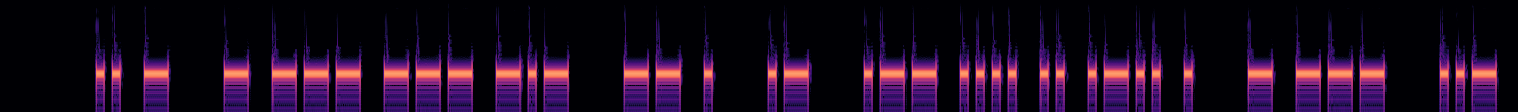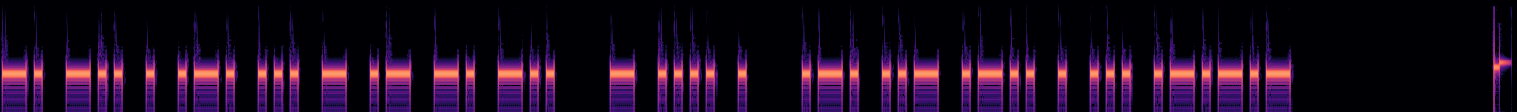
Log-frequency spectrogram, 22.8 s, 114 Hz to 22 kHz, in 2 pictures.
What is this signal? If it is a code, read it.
Morse code, heard as a keyed tone, about 20 wpm, 700 Hz. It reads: IT TOOK ME A WHILE TO UNDERSTAND THE RULES.
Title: Sentences with 6-Word Phrases - Spoken Beginning - 20wpm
